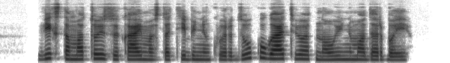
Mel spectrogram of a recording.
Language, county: Lithuanian, Utena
